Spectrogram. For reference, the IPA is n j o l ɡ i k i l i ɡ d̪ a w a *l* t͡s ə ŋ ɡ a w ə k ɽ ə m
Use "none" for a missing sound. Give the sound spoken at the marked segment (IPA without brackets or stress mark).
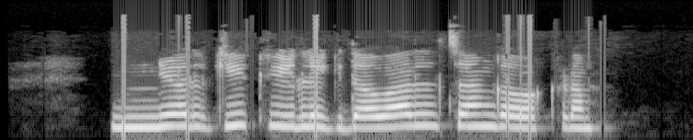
l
